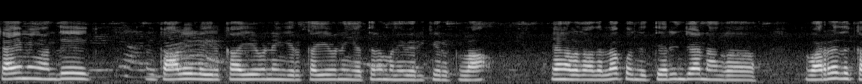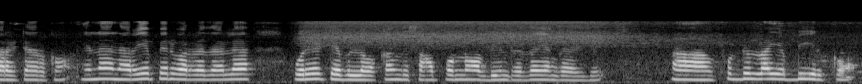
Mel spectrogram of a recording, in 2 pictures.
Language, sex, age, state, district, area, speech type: Tamil, female, 30-45, Tamil Nadu, Mayiladuthurai, rural, spontaneous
